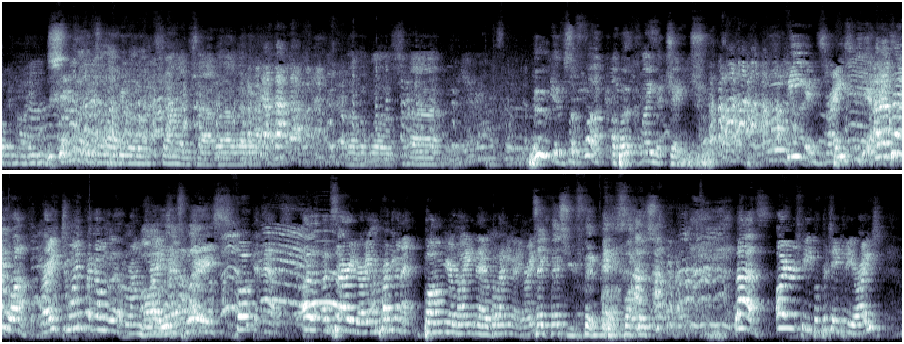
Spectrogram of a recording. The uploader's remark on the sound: Live in Dublin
